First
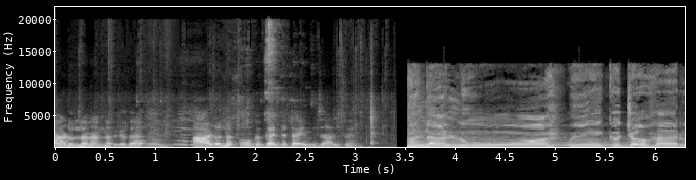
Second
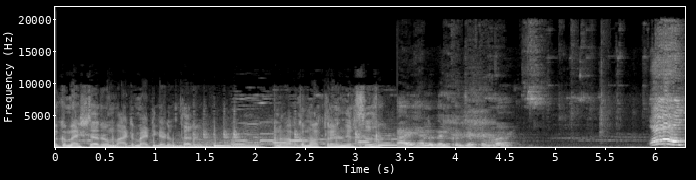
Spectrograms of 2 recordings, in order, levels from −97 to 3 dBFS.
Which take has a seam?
second; 1 cut; at 3.4 s

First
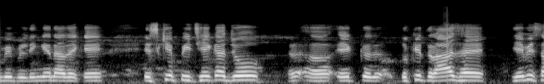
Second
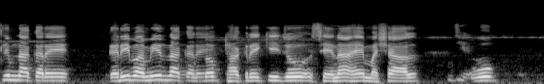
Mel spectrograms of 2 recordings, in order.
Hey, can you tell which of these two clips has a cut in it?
second; 1 cut; at 2.0 s

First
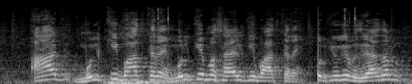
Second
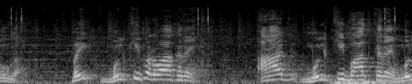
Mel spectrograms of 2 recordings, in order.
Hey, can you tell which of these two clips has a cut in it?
first; 1 cut; at 3.1 s

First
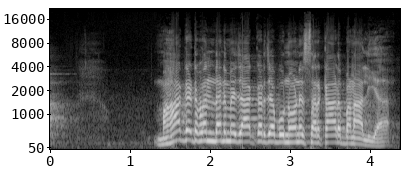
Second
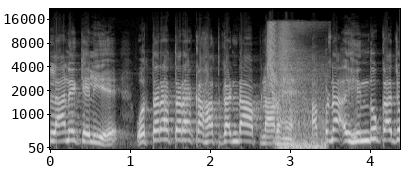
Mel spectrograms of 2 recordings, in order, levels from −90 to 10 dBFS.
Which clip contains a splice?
second; 1 cut; at 3.2 s

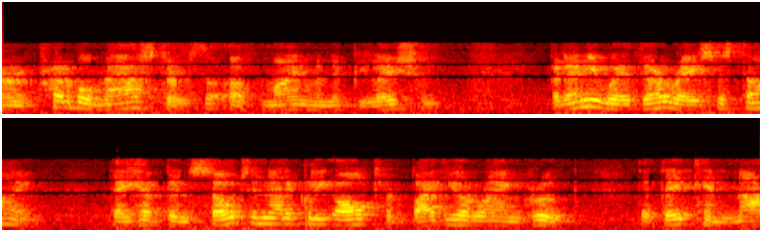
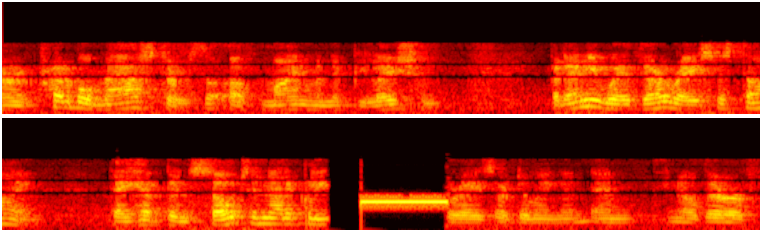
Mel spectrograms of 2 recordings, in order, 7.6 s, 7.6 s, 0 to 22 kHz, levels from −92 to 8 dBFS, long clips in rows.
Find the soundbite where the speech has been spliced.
first; 1 cut; at 5.4 s

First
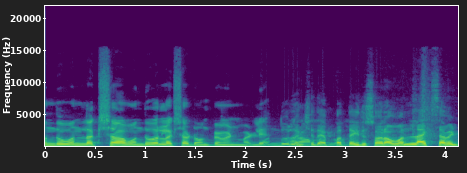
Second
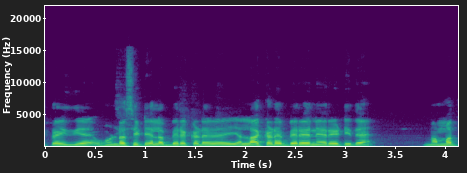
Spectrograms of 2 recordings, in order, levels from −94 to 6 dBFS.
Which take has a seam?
first; 1 cut; at 2.5 s

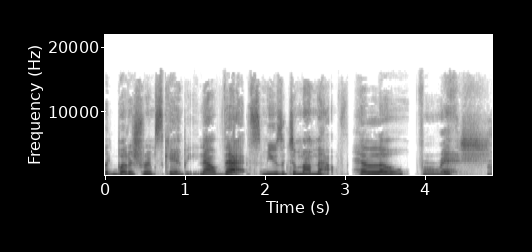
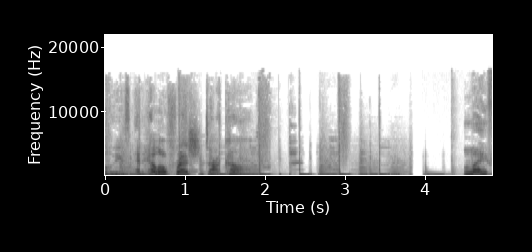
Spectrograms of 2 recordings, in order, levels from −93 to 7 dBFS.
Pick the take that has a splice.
second; 1 cut; at 3.9 s

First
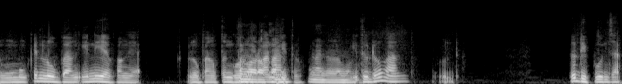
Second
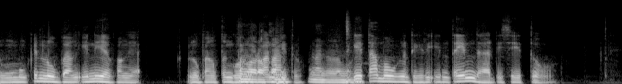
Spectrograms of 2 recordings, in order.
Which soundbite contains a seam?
second; 1 cut; at 3.5 s

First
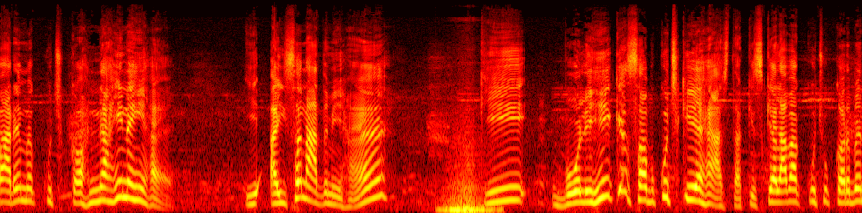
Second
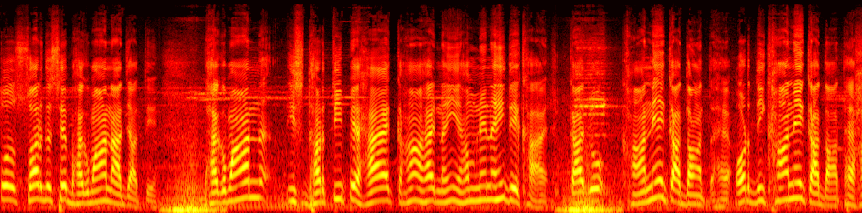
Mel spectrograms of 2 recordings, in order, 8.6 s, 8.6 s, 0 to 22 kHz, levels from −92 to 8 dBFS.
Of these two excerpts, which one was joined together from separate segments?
second; 1 cut; at 5.6 s

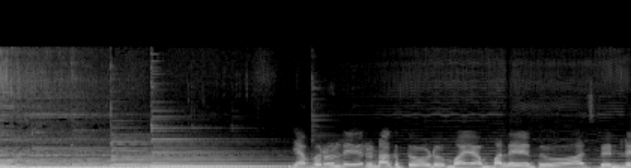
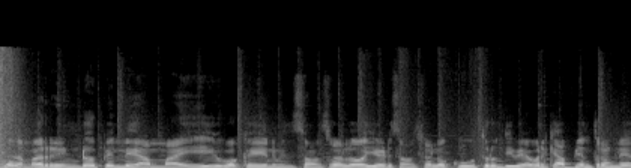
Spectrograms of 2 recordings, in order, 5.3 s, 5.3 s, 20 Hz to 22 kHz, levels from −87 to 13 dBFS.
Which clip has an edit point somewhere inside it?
first; 1 cut; at 2.4 s

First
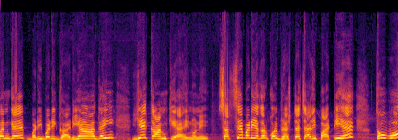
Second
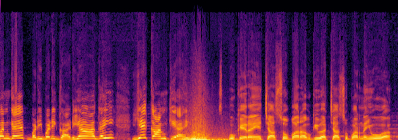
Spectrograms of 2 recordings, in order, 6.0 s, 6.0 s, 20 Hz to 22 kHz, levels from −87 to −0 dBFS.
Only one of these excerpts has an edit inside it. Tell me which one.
second; 1 cut; at 3.2 s

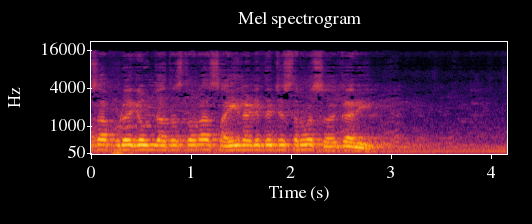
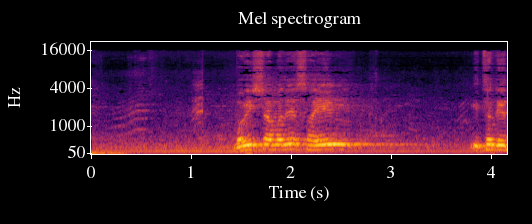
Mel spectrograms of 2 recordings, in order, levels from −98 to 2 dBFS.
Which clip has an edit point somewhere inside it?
second; 1 cut; at 1.1 s

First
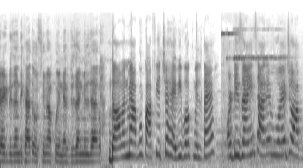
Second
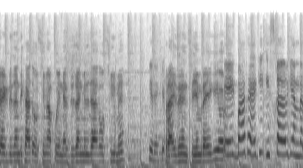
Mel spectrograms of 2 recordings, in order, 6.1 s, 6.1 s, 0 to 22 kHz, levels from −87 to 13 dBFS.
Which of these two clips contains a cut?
first; 2 cuts; at 2.0 s, 4.4 s

